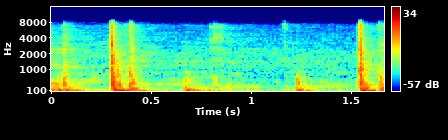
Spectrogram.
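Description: Keys on a computer keyboard clack in a short, uneven burst of a few presses with pauses between, close and clear in a quiet room with no talking.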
